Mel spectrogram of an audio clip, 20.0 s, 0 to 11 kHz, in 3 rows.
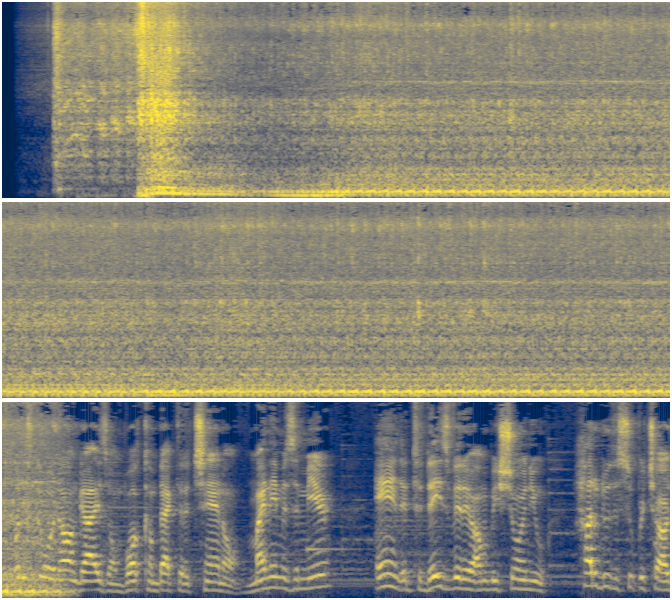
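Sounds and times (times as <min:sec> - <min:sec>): car engine revving and idling: 0:01.0 - 0:14.1.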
